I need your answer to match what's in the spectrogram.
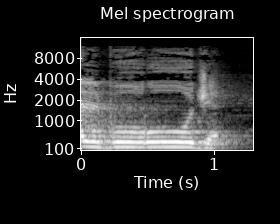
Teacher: ولكن نرقق الباء التي قبلها، البو البروج. نرقق الباء ونفخم ماذا؟ الراء · Term: التفخيم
